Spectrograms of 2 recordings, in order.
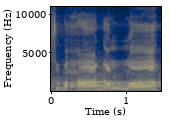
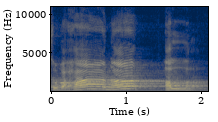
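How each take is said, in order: First: The words are run together without a break. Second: The words are said apart with a break. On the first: "মিলিয়ে দিলে" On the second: "না মিলালে"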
